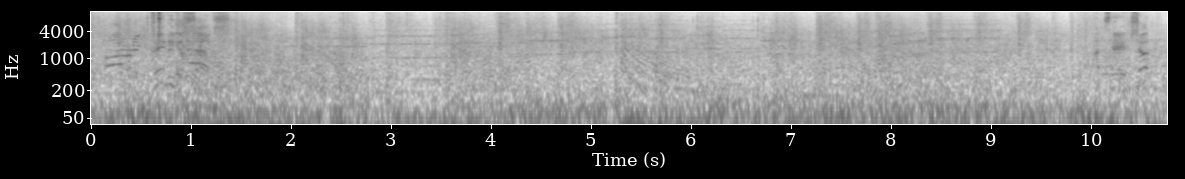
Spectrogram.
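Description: In the Great War Western Front video game, an artillery barrage fires as dense, continuous rumbling booms that layer into a heavy roar with no quiet gaps, while game voices call out orders over it.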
